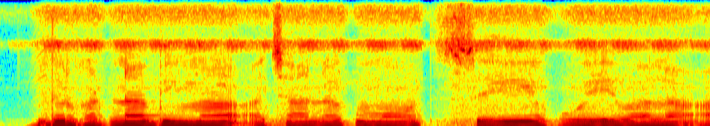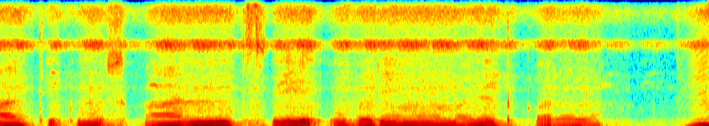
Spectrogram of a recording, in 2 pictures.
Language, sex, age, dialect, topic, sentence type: Bhojpuri, female, 18-24, Western, banking, statement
